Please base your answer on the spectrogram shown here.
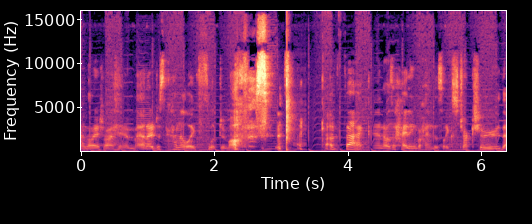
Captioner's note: laughing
